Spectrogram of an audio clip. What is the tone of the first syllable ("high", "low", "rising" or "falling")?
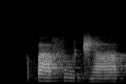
high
